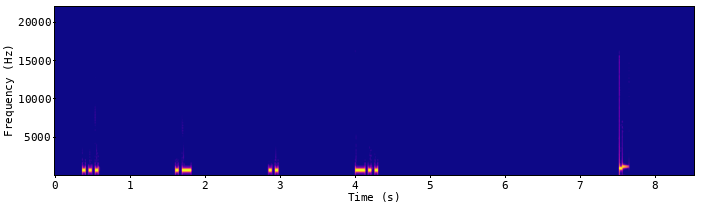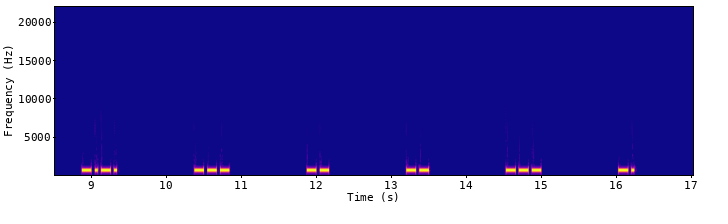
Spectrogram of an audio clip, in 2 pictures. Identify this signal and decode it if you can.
Morse code, heard as a keyed tone, about 27 wpm, spaced as for 8 wpm, 700 Hz. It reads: SAID COMMON
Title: 8x Character Spacing - Top 500 Words - 28wpm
